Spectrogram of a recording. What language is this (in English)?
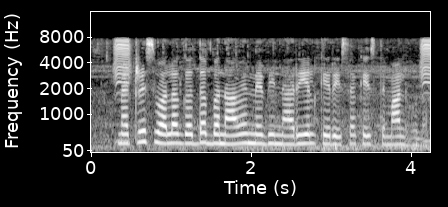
Bhojpuri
